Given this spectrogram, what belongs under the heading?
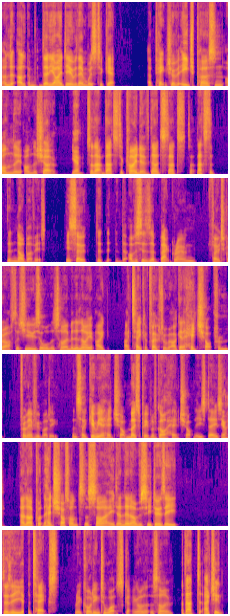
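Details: Aphasia after a sudden stroke, in a man treated with speech and language therapy; he still has trouble reading and tires as the day goes on; self-corrections and repeated words occur in his speech.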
